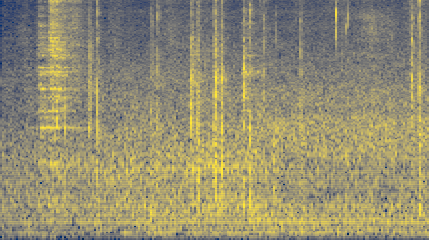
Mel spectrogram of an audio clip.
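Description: Steady typing on a computer keyboard while entering Excel VBA code, with a quick series of irregular key clicks over a constant faint background hum, close and moderately quiet, no talking.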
